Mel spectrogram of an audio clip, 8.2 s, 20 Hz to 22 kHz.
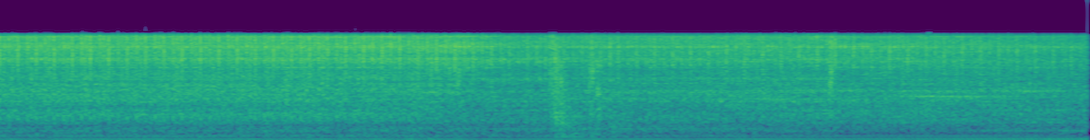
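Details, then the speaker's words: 1980 Leyland Mini started after about three months sitting, water topped up, water pump dripping: warmed-up, settled even idle with light mechanical chatter, no stumbling; quiet and healthy. "okay that's no Troke now and this is when she's really quiet"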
